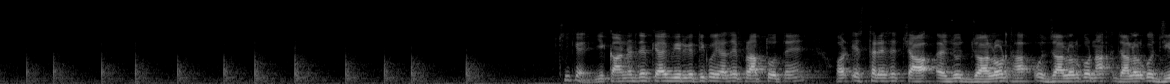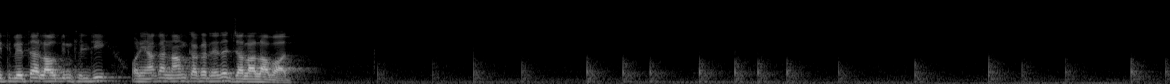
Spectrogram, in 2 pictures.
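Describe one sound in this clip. A marker taps and scrapes on a board.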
